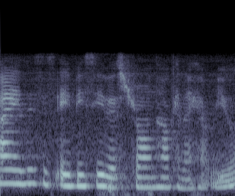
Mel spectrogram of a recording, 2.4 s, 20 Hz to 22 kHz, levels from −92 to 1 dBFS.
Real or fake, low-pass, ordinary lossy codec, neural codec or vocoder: real; 7.2 kHz; none; none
